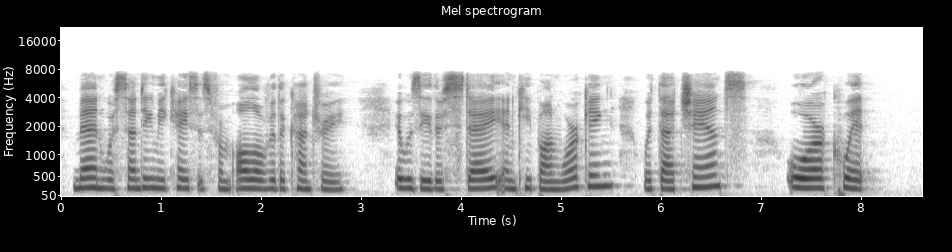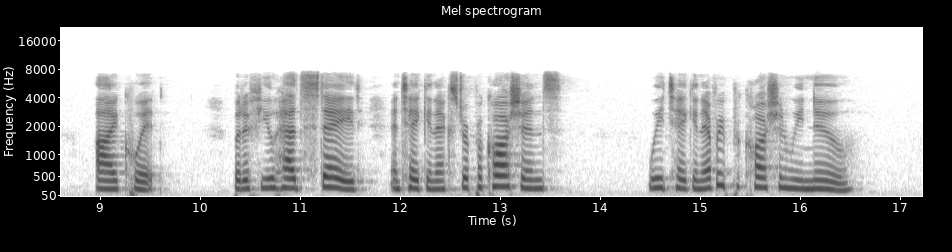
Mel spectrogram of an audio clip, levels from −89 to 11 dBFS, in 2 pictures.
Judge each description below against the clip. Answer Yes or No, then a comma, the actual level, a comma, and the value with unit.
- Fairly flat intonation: Yes, narrow, 2.2 semitones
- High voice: Yes, high, 210 Hz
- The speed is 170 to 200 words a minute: No, average, 145 wpm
